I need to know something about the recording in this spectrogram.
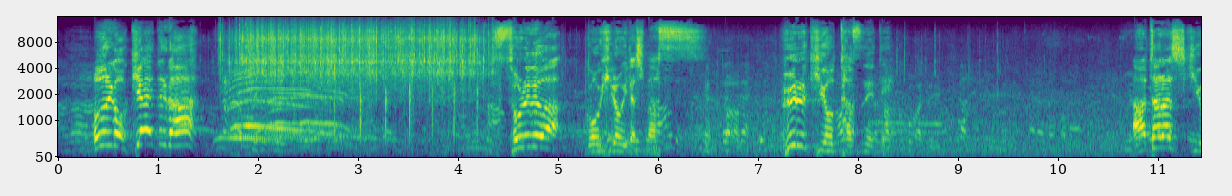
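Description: A large group of young men and women shout together in rhythmic chants outdoors.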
